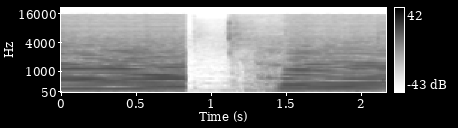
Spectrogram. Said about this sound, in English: I gotta turn down your foghorn, Greg. It's very loud. Very, very loud.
